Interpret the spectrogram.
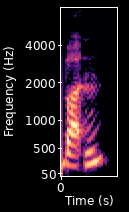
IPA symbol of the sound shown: ʔ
